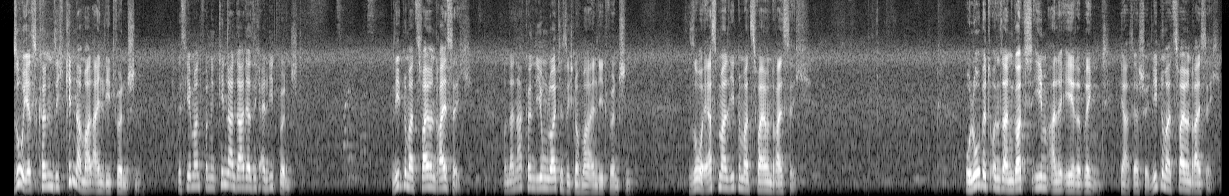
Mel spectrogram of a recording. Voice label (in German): Ansage; Lagerversammlung 2018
